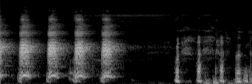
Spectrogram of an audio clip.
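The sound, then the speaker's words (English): A duck call blows four loud, evenly spaced quacks that ring out with a reverberant tail, followed by a run of quicker, quieter quacking chatter. No one speaks. “That sounds exactly like a duck.”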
